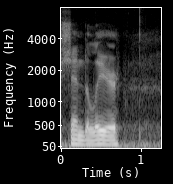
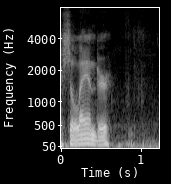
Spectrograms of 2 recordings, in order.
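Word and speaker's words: Chalender: at this place called i call it i pronounce it chandelier or sorry shalander and uh caught that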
